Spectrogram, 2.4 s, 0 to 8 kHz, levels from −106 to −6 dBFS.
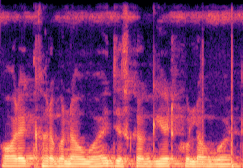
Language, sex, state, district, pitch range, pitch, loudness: Hindi, male, Chhattisgarh, Bilaspur, 110-120 Hz, 115 Hz, -15 LUFS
